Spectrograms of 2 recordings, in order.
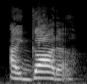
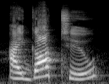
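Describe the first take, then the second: First: The words are contracted into a shorter form. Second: Each word is said fully and separately.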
